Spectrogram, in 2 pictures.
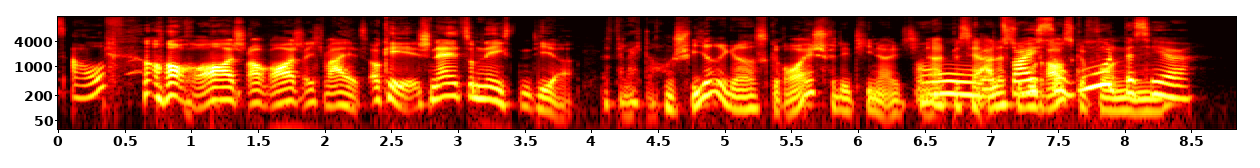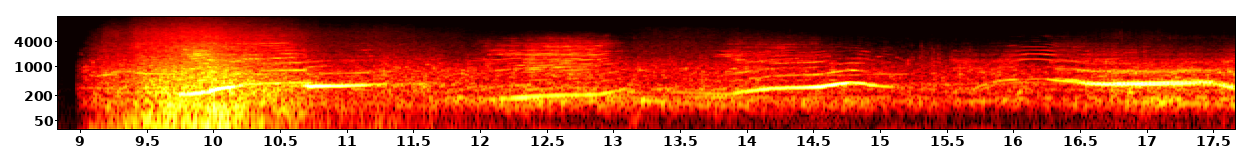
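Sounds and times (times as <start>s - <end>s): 
speech: 0.0s - 9.2s
low watery rumble: 9.0s - 17.6s
whale singing: 9.6s - 17.6s.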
